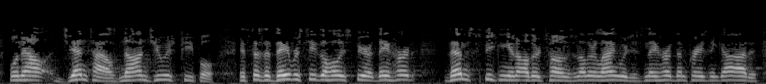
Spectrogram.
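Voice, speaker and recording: High-voiced man preaching conversationally. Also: highs cut off. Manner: conversational, retells scripture with acted quotes and restarts. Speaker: pastor. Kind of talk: sermon with slides.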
